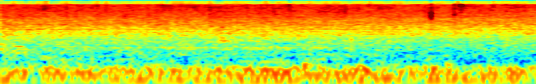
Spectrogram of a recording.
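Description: Lightning storm in the Space Engineers survival game: a low, continuous rumble of rain and distant thunder, steady and fairly faint, with no voices.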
